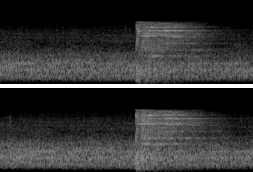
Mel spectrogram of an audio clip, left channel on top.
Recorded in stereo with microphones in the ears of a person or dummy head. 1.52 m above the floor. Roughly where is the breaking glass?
Right.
